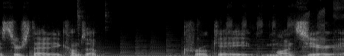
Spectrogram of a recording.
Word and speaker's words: Croque: I think his name's pronounced Croque. Croque. Could be croquet. Is that croquet? That's what I thought, maybe. Croquet? Oh, it's definitely croquet.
